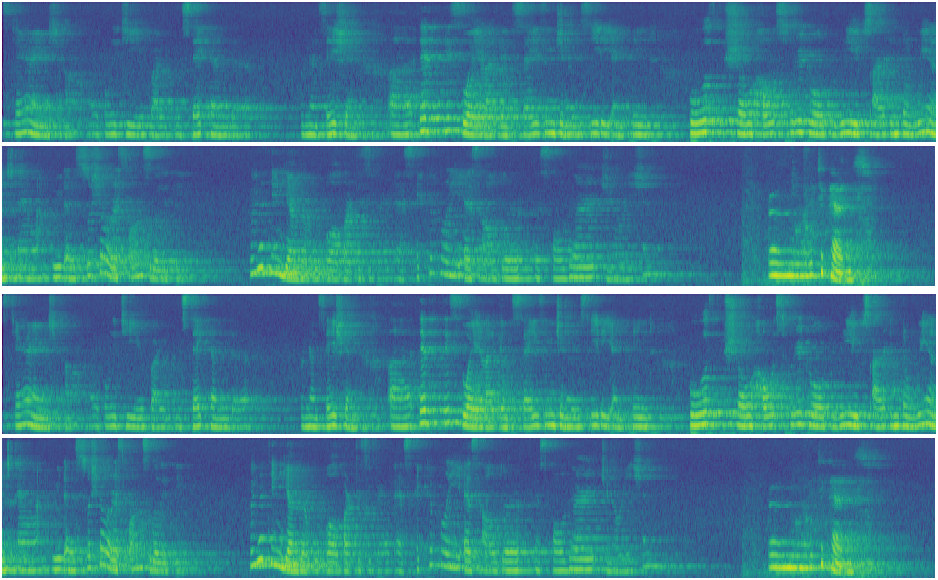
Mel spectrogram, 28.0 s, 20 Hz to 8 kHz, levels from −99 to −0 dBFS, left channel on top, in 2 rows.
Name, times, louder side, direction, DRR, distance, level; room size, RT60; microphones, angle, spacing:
voice 1, 0.2-3.7 4.5-9.8 10.3-16.8 17.7-20.1 20.4-23.8, right 1 dB, 40° right, 1 dB, 1.8 m, -23 dB
voice 2, 25.5-27.1, left 2 dB, 85° left, 8 dB, 1.0 m, -16 dB
26.5 x 19.5 x 9.6 m, 2.4 s
head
